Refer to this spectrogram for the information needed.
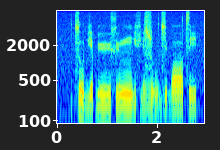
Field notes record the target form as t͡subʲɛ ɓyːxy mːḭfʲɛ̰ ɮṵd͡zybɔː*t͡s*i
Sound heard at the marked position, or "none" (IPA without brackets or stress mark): t͡s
